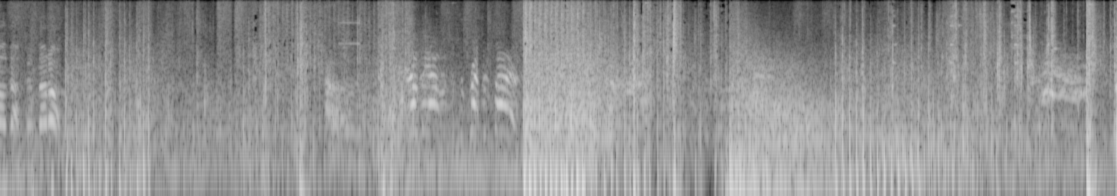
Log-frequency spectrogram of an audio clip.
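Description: A rifle fires rapid bursts of gunshots close by.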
